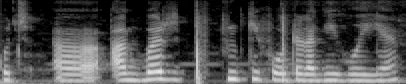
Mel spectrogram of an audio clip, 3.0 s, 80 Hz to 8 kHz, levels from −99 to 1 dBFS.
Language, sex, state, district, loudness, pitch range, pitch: Hindi, female, Uttar Pradesh, Lucknow, -21 LUFS, 215-245 Hz, 225 Hz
